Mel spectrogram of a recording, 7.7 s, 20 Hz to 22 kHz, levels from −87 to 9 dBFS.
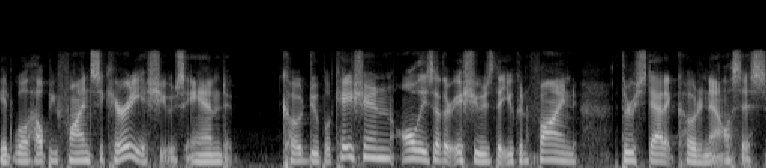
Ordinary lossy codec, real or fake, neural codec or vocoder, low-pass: MP3, 64 kbps; real; none; 7.2 kHz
